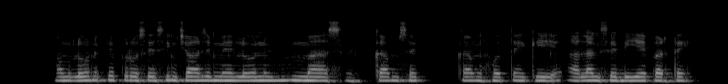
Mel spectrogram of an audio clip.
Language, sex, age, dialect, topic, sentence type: Maithili, male, 18-24, Bajjika, banking, question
